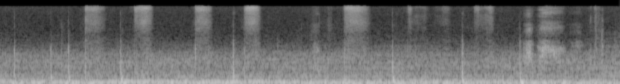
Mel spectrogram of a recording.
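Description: Stylus tapping and scratching on a tablet screen while drawing dots and short pen strokes: a string of brief, separate scratches and light clicks.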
